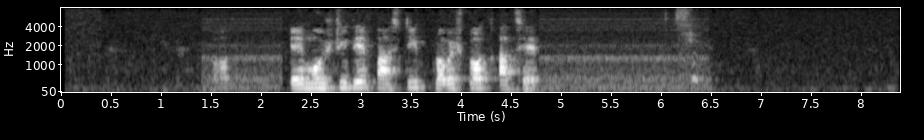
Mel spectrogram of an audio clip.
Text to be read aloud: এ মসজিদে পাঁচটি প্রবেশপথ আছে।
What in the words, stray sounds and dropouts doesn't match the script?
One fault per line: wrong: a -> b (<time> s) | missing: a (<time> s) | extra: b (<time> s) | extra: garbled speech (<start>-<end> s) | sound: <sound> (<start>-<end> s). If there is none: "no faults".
sound: laugh (1.5-1.7 s)
sound: sneeze (6.0-6.5 s)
